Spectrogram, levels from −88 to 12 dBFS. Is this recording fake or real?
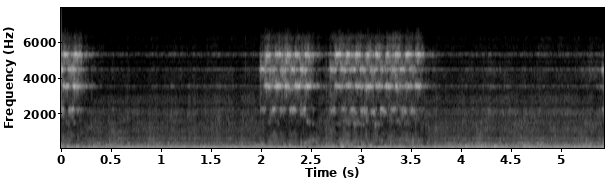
fake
